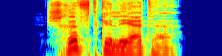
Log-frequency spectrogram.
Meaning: 1. female equivalent of Schriftgelehrter: female scribe 2. inflection of Schriftgelehrter: strong nominative/accusative plural 3. inflection of Schriftgelehrter: weak nominative singular
- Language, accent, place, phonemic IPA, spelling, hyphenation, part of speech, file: German, Germany, Berlin, /ˈʃʁɪftɡəˌleːɐ̯tə/, Schriftgelehrte, Schrift‧ge‧lehr‧te, noun, De-Schriftgelehrte.ogg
